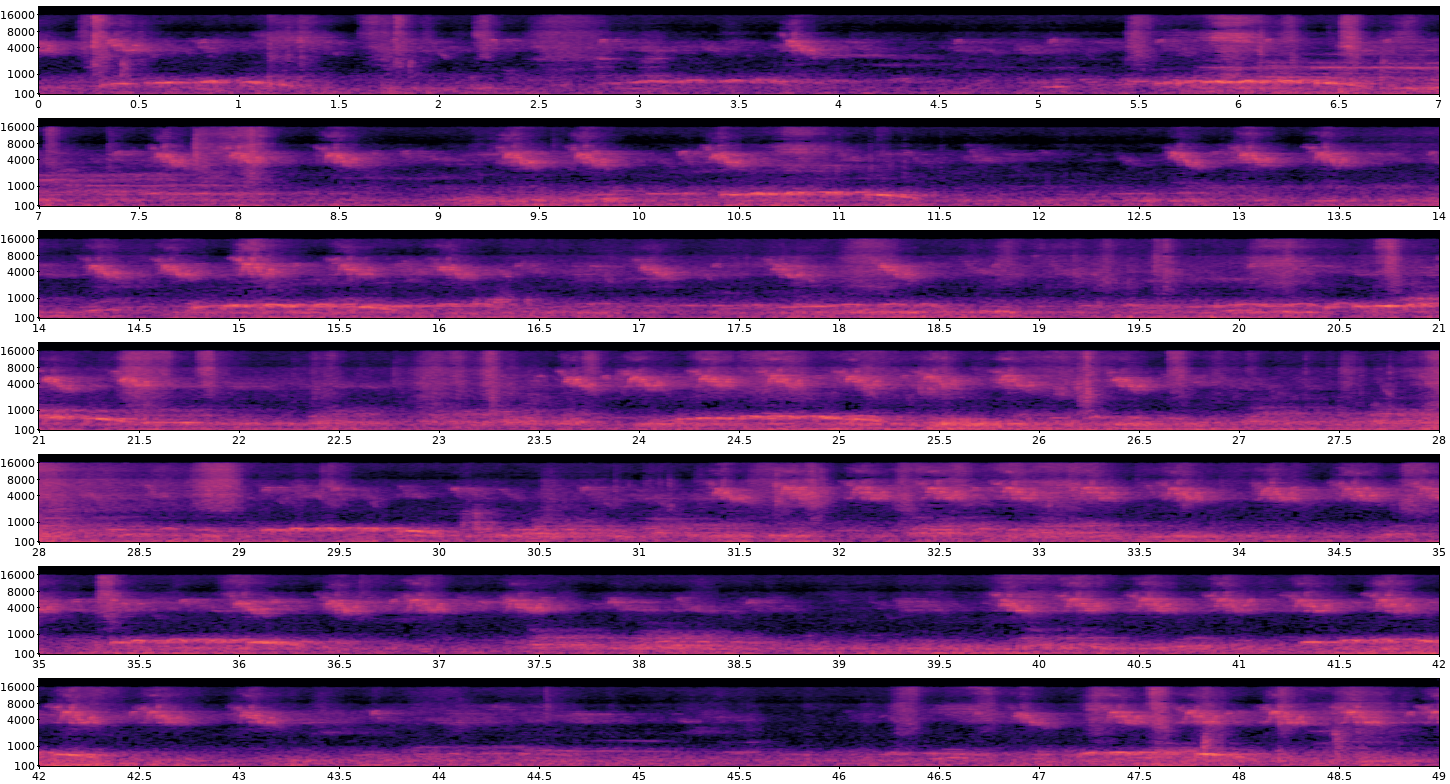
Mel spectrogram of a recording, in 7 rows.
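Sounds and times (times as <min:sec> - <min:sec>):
dove cooing: 0:00.0 - 0:01.5, 0:02.8 - 0:04.1, 0:05.2 - 0:08.0, 0:09.4 - 0:11.6, 0:14.2 - 0:31.7, 0:35.2 - 0:36.7, 0:40.7 - 0:42.5, 0:46.4 - 0:48.9
small birds chirping: 0:14.3 - 0:34.0.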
